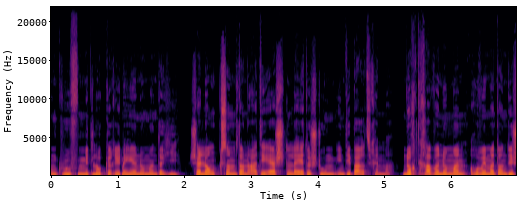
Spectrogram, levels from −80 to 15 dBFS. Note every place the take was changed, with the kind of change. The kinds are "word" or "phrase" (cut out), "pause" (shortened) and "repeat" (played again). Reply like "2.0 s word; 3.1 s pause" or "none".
1.1 s word; 2.0 s pause; 2.8 s word; 3.8 s word; 4.8 s word; 5.2 s pause; 5.5 s word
